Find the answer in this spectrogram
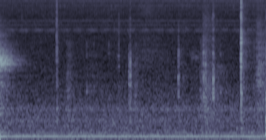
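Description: A few light, irregular clicks over a steady low electrical hum, the sharpest one near the end.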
